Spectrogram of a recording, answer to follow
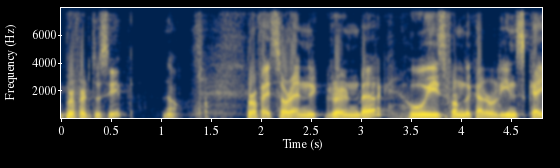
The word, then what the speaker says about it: Henrik Grönberg: Professor Henrik Grönberg, who is from the Karolinska Institute, Senior Consultant and Manager for Prostate Cancer Center, Capio San Göran.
